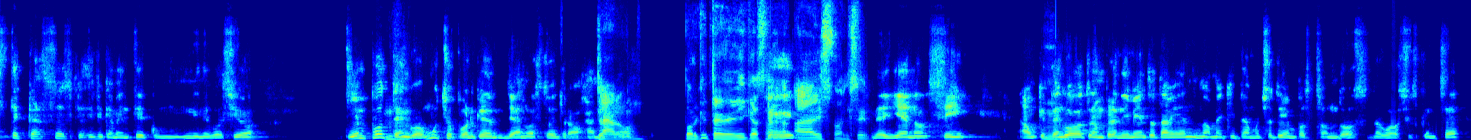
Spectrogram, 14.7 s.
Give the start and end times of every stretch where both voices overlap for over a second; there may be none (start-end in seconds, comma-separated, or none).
none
